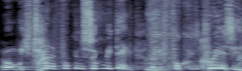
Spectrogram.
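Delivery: high-pitched incredulous accusation; retold outrage. Telling mates how he confronted the driver, high incredulous outrage. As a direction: act out appalled disbelief, voice pitched right up. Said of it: "just proper angry".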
